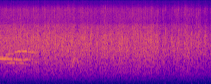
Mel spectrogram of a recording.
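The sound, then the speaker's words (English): Live studio audience applause rolls on steadily, a thick, even wash of many clapping hands at constant loudness, alone without talk, easing slightly toward the end. “What was that? That is our live studio audience.”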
